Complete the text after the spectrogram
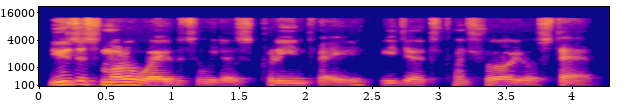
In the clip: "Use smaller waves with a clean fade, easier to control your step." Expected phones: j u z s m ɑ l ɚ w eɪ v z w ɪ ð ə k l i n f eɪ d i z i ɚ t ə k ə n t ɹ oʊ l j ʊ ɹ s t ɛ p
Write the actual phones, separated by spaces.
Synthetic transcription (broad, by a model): j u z s m ɑ l ɚ w eɪ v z w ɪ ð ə k l i n p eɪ i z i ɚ t ə k ə n t ɹ oʊ l j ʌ ɹ s t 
